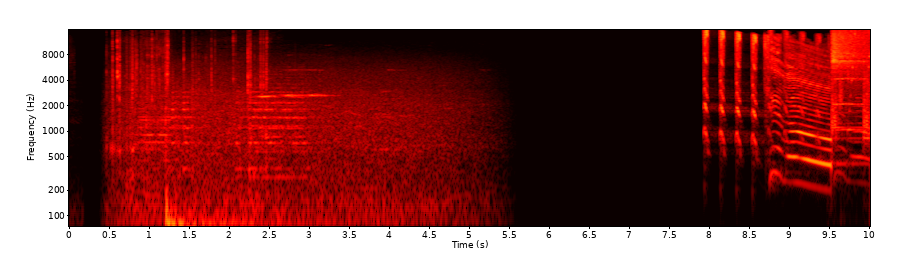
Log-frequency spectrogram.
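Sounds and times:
city street noise: 0:00.4 - 0:05.5
car horns honking: 0:00.8 - 0:03.8
deep boom: 0:01.2 - 0:03.6.

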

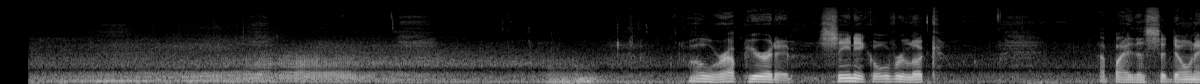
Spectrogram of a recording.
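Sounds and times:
engine running: 0:00.3 - 0:06.9.

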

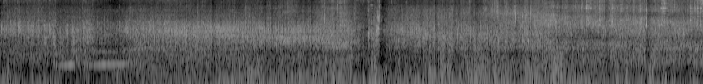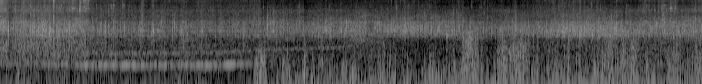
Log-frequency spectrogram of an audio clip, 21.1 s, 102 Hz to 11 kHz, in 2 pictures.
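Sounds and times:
steady motor whine: 0:00.0 - 0:21.0
wind on microphone: 0:00.0 - 0:21.0.

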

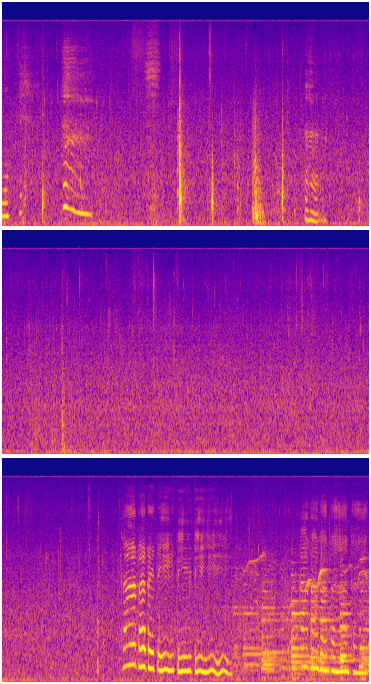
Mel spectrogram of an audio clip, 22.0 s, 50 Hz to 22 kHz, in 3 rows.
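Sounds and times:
faint steady rain: 0:00.0 - 0:22.0
woman's voice murmuring: 0:06.0 - 0:06.6.

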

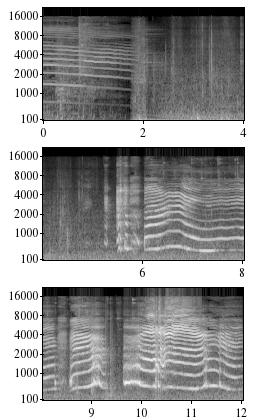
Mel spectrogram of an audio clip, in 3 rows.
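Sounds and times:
toddler girl crying: 0:00.0 - 0:01.9, 0:05.3 - 0:12.0.

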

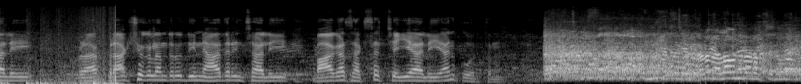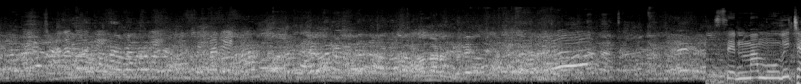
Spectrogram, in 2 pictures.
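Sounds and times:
babble of overlapping voices: 0:01.2 - 0:16.0.

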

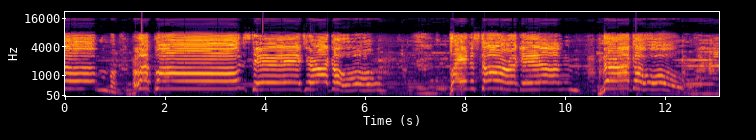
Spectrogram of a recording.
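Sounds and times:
man singing without words: 0:00.0 - 0:06.6, 0:07.6 - 0:12.6.

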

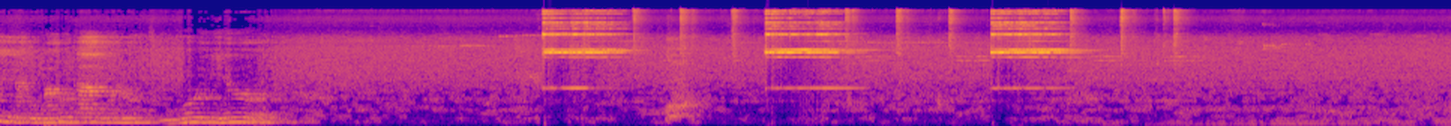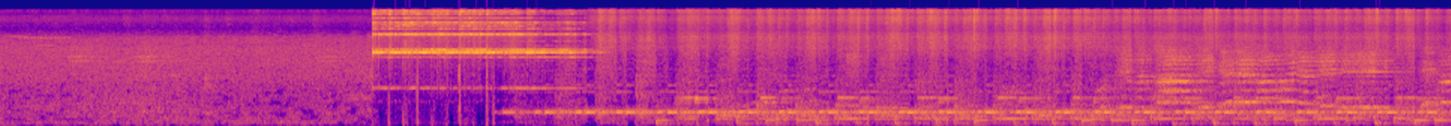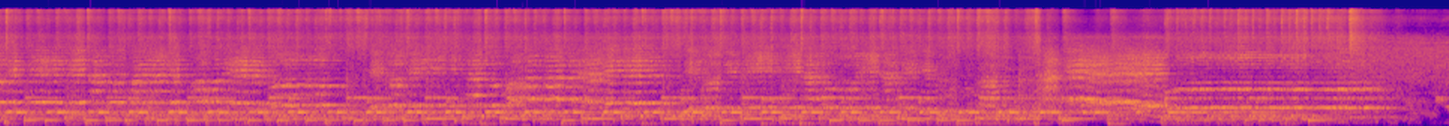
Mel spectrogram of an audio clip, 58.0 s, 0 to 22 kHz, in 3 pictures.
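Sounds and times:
altar bells ringing: 0:07.2 - 0:08.8, 0:10.2 - 0:12.4, 0:13.1 - 0:15.3, 0:24.3 - 0:38.7
music with singing: 0:25.9 - 0:58.0.

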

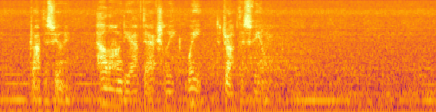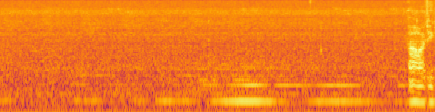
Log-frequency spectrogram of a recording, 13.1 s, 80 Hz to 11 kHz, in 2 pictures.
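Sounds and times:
steady background hum: 0:00.0 - 0:13.0
vehicle engine hum: 0:00.0 - 0:13.0.

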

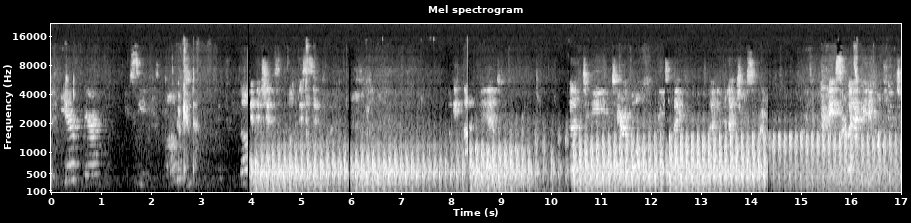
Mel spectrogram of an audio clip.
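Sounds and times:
rapid hammering drill: 0:04.0 - 0:17.0.

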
